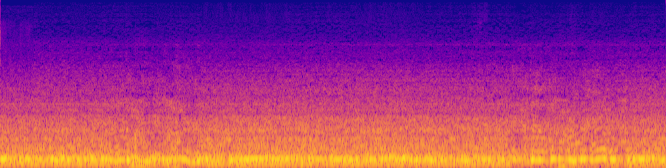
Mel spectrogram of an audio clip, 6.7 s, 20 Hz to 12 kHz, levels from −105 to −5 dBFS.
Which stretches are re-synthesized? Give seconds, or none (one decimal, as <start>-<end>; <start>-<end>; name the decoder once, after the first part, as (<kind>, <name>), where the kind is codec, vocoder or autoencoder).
1.1-2.0 (codec, SNAC); 5.1-6.3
